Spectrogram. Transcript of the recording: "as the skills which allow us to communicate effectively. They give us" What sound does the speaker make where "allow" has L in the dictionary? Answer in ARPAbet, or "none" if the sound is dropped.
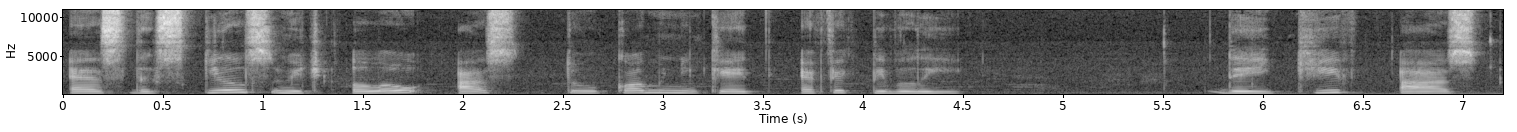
L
